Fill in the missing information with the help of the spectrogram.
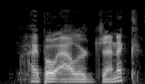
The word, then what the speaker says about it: hypoallergenic: T-shirts, hyperallergenic. Allergenic. How do you say it? – Hypoallergenic. – There you go.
